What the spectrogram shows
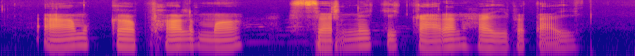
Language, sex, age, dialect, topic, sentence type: Magahi, male, 25-30, Western, agriculture, question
